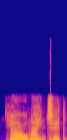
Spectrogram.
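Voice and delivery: high, loud, drawn-out indignation; old woman taking loud offence; slow, high-pitched affronted cry; offended old woman. A narrator's reading. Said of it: "se supără bătrâna".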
